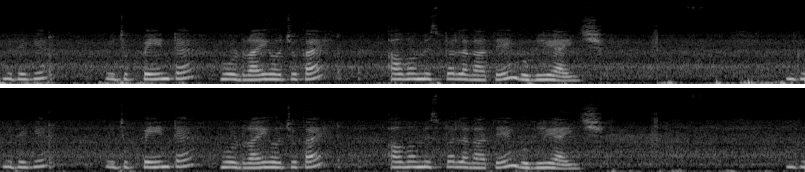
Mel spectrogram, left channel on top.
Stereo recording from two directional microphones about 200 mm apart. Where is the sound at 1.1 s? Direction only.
10° left (ahead or behind).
